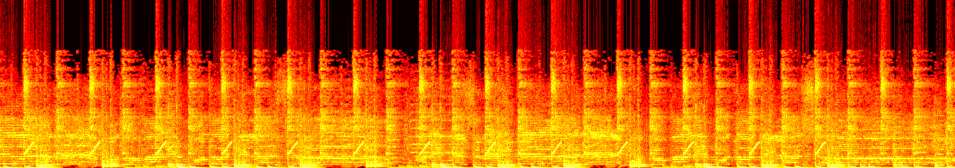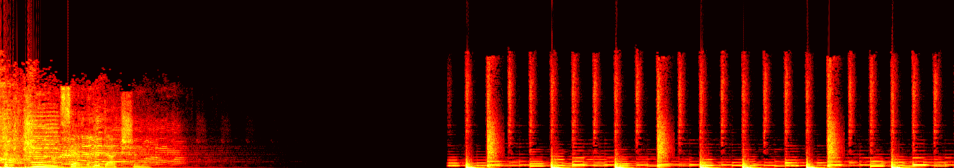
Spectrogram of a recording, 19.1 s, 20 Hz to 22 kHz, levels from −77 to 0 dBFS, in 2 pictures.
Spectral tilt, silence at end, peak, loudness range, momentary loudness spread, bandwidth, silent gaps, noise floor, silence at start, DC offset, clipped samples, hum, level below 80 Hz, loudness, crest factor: -3 dB/octave; 0 s; 0 dBFS; 12 LU; 12 LU; over 20 kHz; 13.82-14.01 s; under -90 dBFS; 0 s; under 0.1%; 2%; none; -14 dBFS; -8 LUFS; 10 dB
